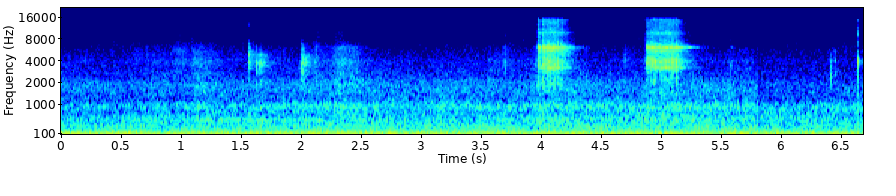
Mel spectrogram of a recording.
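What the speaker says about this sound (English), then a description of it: "getting these bolts off here and here now" Ratchet clicks sound in short bursts while bolts are loosened during a Mercruiser marine engine teardown, two sharper bursts standing out over a steady low hum, with no talking.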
